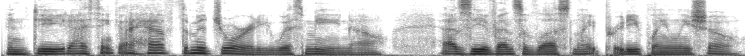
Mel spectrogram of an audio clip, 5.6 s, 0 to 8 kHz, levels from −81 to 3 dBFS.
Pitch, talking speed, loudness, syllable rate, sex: 115 Hz, 205 wpm, -17 LUFS, 5.1 syllables/s, male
